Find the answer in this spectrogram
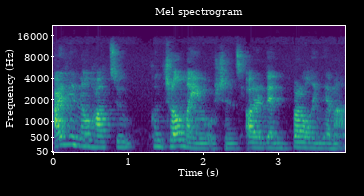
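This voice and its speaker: Over noticeable background noise, someone with a Portuguese accent speaks at a moderate pace with ordinary pitch variation. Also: woman. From Portugal. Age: 20s. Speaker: content creator, university student. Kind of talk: reading aloud personal diary entries.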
